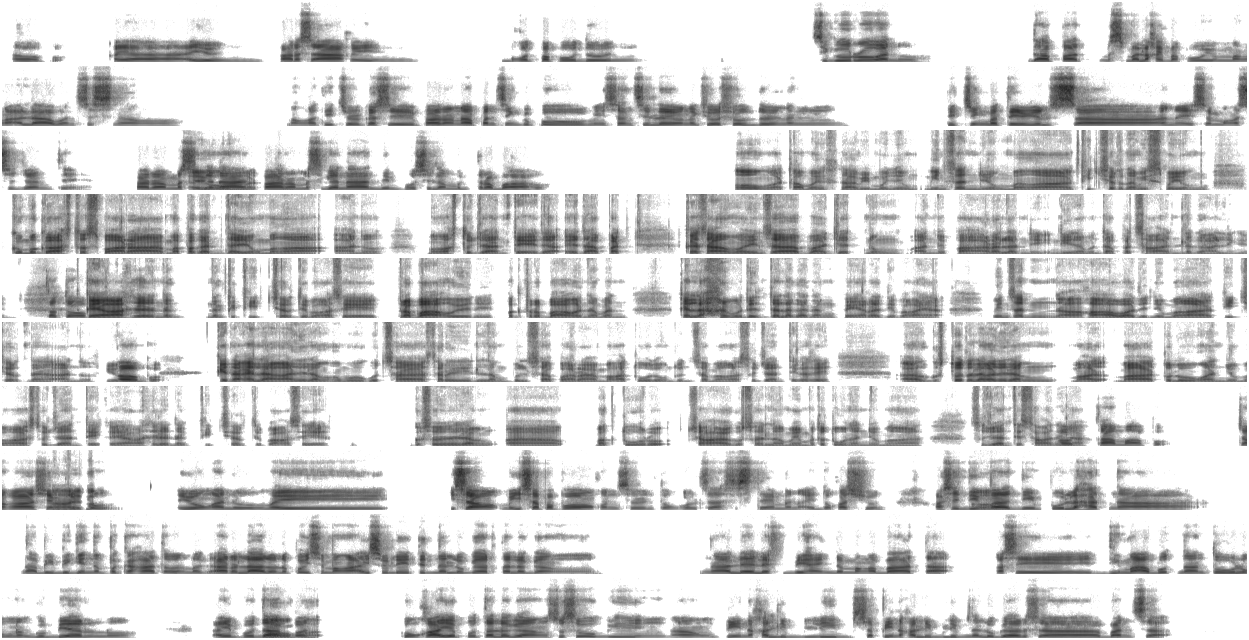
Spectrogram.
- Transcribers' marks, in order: wind; "'di ba" said as "'di ma"
- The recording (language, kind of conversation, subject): Filipino, unstructured, Paano sa palagay mo dapat magbago ang sistema ng edukasyon?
